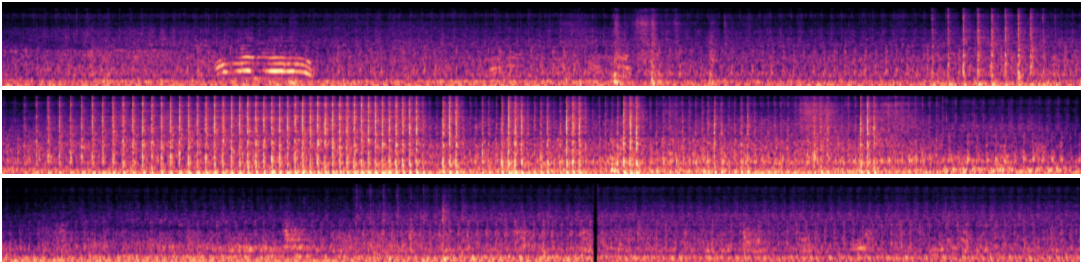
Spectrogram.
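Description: Concrete mixer's engine running with a fast, steady knocking, loudest for several seconds in the middle. A short shout about two seconds in.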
